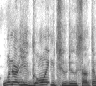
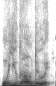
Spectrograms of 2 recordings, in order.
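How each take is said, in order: First: "When are you going to do something?" with each word separate; fully pronounced "When are you going to do something?"; careful standard pronunciation. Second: "When you gonna do it?" run together, gonna as "gohn"; casual Southern "When you gonna do it?"; Southern pronunciation. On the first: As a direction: enunciate "going to" in full. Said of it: "Now, we don't say". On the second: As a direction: drop the are and shrink "gonna" to one syllable. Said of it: "We say". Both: Shown as a demonstration.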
